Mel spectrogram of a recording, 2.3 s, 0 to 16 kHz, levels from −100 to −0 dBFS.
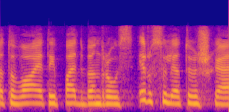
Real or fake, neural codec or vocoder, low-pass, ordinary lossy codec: real; none; 7.2 kHz; AAC, 48 kbps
